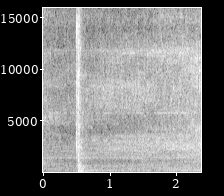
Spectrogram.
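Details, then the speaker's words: Carbureted Jaguar V12, hot start after carburettor work that cured poor idle and acceleration, passed emissions test: single click then low, even, very smooth idle with no misses; normal idle. "and is as smooth as can be if I had a coin we could balance it on the engine returns to a nice smooth idle"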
